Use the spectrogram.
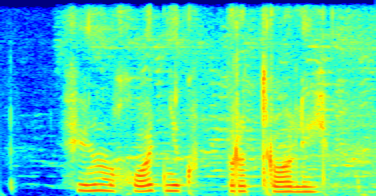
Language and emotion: Russian, neutral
